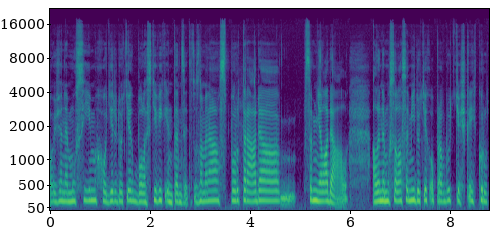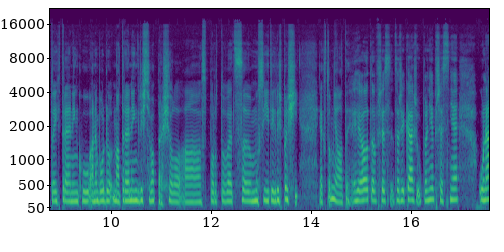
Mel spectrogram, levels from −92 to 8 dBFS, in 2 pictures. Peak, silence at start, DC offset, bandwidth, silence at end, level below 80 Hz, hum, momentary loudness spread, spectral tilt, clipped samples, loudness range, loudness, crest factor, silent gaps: -4 dBFS; 0 s; under 0.1%; 16.5 kHz; 0 s; -58 dBFS; none; 9 LU; -6 dB/octave; under 0.1%; 2 LU; -21 LUFS; 16 dB; none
